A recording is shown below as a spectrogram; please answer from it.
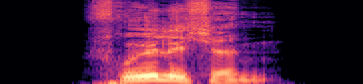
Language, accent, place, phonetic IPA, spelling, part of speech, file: German, Germany, Berlin, [ˈfʁøːlɪçn̩], fröhlichen, adjective, De-fröhlichen.ogg
- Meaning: inflection of fröhlich: 1. strong genitive masculine/neuter singular 2. weak/mixed genitive/dative all-gender singular 3. strong/weak/mixed accusative masculine singular 4. strong dative plural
